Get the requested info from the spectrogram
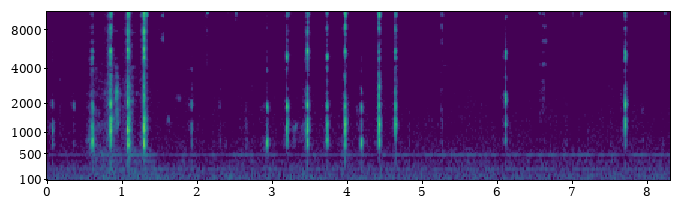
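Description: Quiet, sharp computer mouse clicks: a quick cluster in the first second or so, then single clicks a few tenths of a second apart that thin out toward the end. A faint steady hum runs underneath.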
